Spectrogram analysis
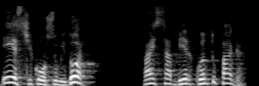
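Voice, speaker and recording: A man with a Brazilian Portuguese accent giving a lively public talk on taxes, acting out little scenes in different voices. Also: high-pitched, unhurried. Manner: animated, acts out voices in anecdotes. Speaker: speaker on tax reform.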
